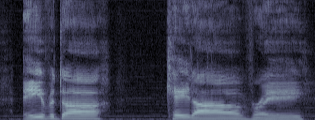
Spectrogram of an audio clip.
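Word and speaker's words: Avada Kedavra: way to annoy people Avada kedav Ray that's that's right right that's that's the bad lad and that's how you say it well now you get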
